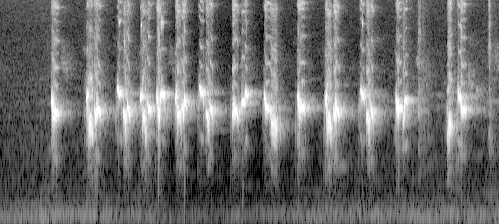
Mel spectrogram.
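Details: Female sooty-headed bulbul calling a male, long rapid 'ropel' song used as a lure to stir a caged bird; quick chain of clear, bouncing whistled notes, about two per second, over a faint low hum.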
